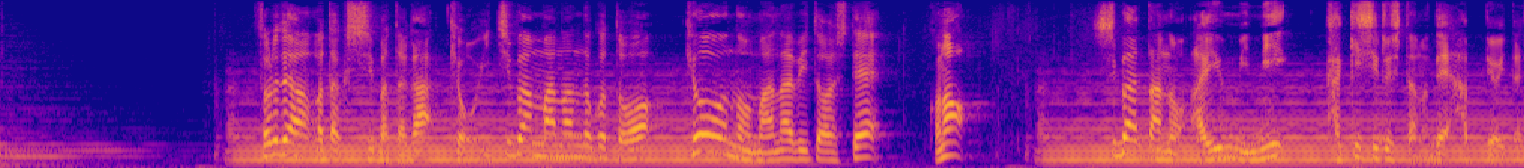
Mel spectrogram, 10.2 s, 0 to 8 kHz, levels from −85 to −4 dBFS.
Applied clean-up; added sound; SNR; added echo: none; Bowed string instrument; 5 dB; none.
